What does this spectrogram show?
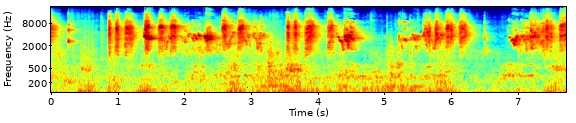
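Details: Budgerigar chirping comes in quick, choppy bursts of grating high twitters, several per second, broken by short silent pauses, with one longer quiet spell near the end.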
